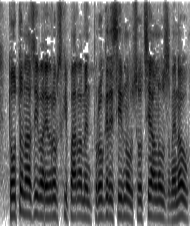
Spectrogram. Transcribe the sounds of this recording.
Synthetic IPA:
t̪ɔt̪ɔnaziːʋaɛʊɾɔːpskipaɾlamɛnt̪̚pɾɔɡɾɛsiːʊnɔʊsɔt͡siaːlnɔʊzmɛnɔʊ

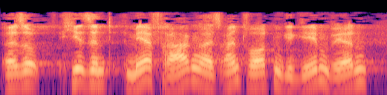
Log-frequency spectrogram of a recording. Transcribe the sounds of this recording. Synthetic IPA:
ʔalzo | hiːɐzɪntmeːɐfʁ̥aːɡŋ̩alsʔantv̥ɔɐtn̩ɡəɡeːbm̩veːɐdn̩

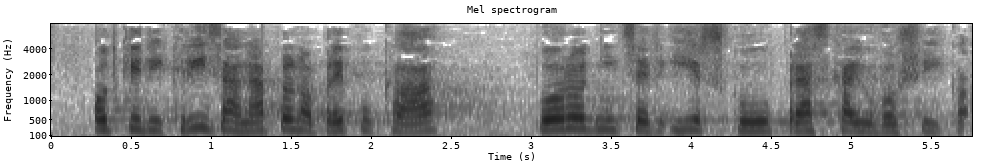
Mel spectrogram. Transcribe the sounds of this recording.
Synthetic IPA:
ɔt̪kɛd̪ikɾiːzanapl̩nɔpɾɛpuːkla | pʊɔɾɔd̪ɲit͡sɛviːɾskupɾaskajuːʋɔʃʋiːkɔx

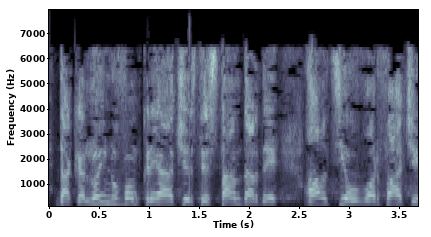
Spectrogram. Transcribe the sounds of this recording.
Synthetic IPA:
d̪akəno̞jnuvo̞mkɾe̞aːt͡ʃe̞st̪e̞st̪and̪ard̪e̞alt̪siowvo̞rfat͡ʃe̞

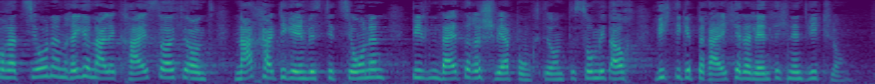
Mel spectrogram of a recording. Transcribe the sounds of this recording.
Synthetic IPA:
pəʁat͡sjoːnənʁeɡjonaːləkʁ̥aɪslɔʏfəʊnt | naːχhaltɪɡəɪnvɛstit͡sjoːnən | b̥ɪldn̩vaɪtəʁəʃv̥eːɐpʊŋktəʊntz̥omɪtaʊxvɪçtɪɡəbəʁaɪçədeːɐlɛntlɪçn̩ɛntv̥ɪkʰlʊŋ

